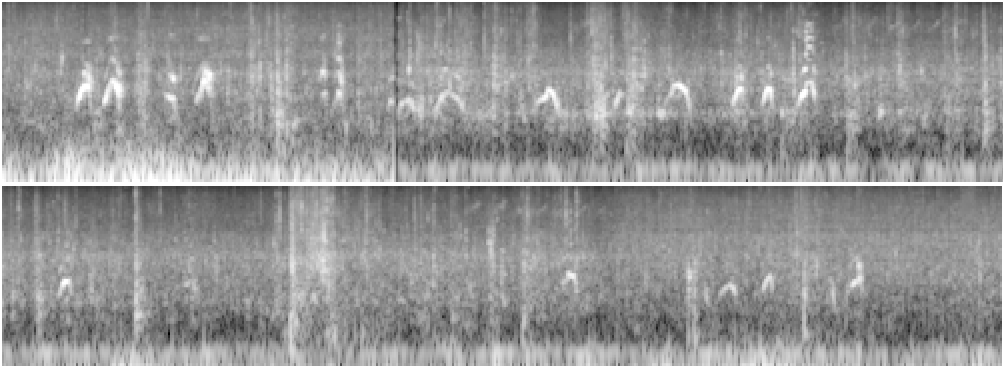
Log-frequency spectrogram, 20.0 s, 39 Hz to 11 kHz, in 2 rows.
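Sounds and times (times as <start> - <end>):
water splashing and sloshing: 0.0 - 20.0
chirp-like sounds: 14.5 - 16.1, 16.9 - 18.6.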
